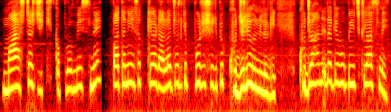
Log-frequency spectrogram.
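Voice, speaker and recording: A woman's voice: extremely high pitch, fast, a little mellow, no echo, voice pushed up. A woman reading a story aloud, voicing a stern mother who nags and scolds her children in an exasperated tone. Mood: scolding.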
